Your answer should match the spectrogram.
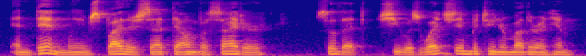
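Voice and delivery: ordinary delivery, nothing marked

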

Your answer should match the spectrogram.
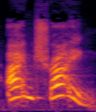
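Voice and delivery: high-pitched, exasperated call back; restrained shout, pitched far up. A narrator's reading. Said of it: "Sage shouted back".

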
